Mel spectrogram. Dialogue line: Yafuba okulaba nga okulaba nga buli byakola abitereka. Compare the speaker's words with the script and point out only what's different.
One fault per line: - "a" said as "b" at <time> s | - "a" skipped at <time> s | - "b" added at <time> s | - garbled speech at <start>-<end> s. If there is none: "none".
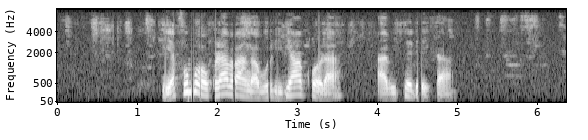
- "okulaba nga" skipped at 2.5 s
